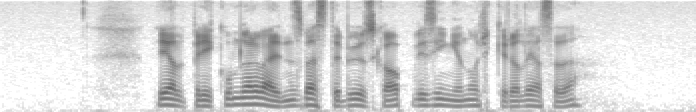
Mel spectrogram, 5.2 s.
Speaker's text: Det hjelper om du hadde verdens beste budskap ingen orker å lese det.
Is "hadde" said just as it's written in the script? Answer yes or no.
no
